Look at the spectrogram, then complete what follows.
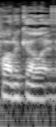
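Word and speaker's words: Pas-de-Calais: It's pronounced Pas de Calais.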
